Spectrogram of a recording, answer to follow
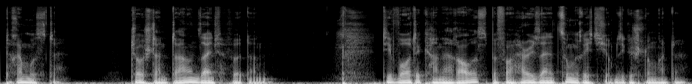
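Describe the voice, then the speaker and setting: A man reading a storybook audiobook aloud, expressive, with occasional slips and restarts. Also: very deep voice, brisk. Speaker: audiobook reader.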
